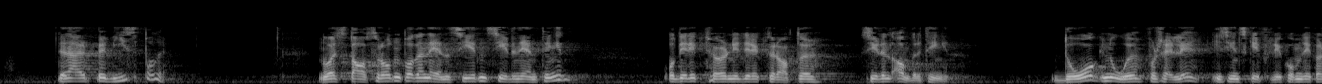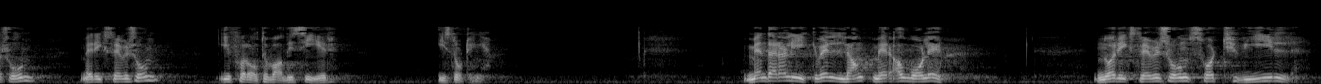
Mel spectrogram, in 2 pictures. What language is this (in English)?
Norwegian Bokmål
